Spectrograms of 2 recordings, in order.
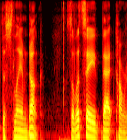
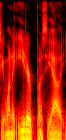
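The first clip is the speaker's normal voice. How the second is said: normal talking voice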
